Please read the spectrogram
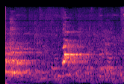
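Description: Dog barking: a sharp bark right at the start, then about a second later a higher call that slides up in pitch and holds for about half a second.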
